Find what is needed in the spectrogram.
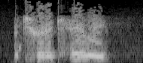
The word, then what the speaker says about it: triticale: Triticale is a very, it's a very ancient grain. I'll tell you exactly what that is. It's pronounced triticale.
